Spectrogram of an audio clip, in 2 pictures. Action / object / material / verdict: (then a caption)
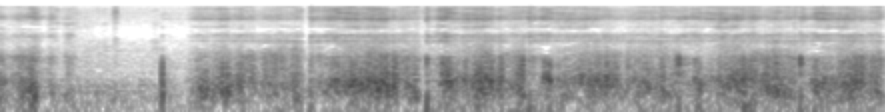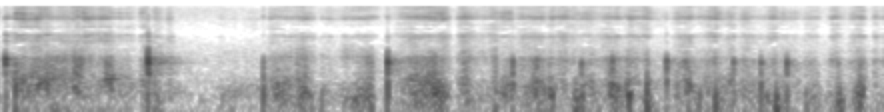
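scrape / small wooden screw nutcracker / wood / none. Fingertips and nails scratch and tap the body of a small, hollow, light-wood screw nutcracker with a dark knob. A soft, steady scratching and scraping texture runs throughout, broken by brief, dry taps with almost no ring, including one sharper click near the middle. A low, constant hum sits underneath.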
